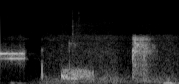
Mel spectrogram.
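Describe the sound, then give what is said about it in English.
A short run of electronic tones from a man's mobile phone going off: a high beep, a lower tone, then another bright beep, fairly loud, with no talking over them. “Sorry about that. That's there. okay. I'm going to turn my phone off.”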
